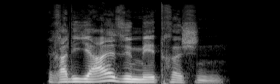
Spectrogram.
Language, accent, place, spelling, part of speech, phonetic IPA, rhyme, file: German, Germany, Berlin, radialsymmetrischen, adjective, [ʁaˈdi̯aːlzʏˌmeːtʁɪʃn̩], -aːlzʏmeːtʁɪʃn̩, De-radialsymmetrischen.ogg
- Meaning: inflection of radialsymmetrisch: 1. strong genitive masculine/neuter singular 2. weak/mixed genitive/dative all-gender singular 3. strong/weak/mixed accusative masculine singular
